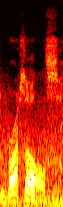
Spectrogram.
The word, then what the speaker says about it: Brussels: Most everybody pronounces that wrong. I learned that a long time ago doing radio and reading things on the air. Apparently I've come across Brussels sprout. It's actually plural, S, Brussels.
